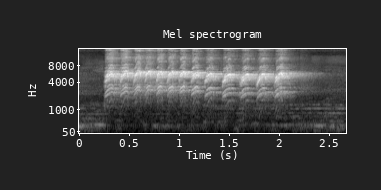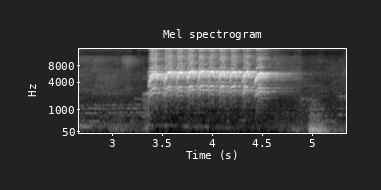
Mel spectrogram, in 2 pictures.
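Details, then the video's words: Greater green leafbird singing at full strength. Two long runs of fast, ringing, slurred high notes, each close to two seconds, come a second apart. A brief low thump closes the clip. "Jomin full cor gacorrr"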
